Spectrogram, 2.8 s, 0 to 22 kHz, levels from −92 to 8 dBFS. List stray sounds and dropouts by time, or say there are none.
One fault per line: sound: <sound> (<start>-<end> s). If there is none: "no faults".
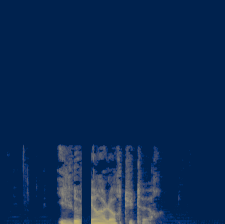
sound: dropout (1.0-1.1 s)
